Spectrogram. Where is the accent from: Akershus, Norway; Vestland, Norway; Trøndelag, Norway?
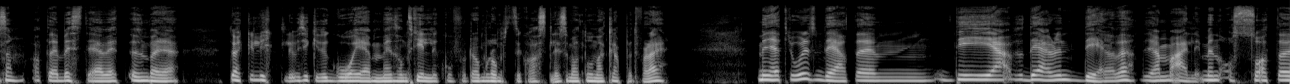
Akershus, Norway; Jessheim; husker liksom hjemme på Jessheim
